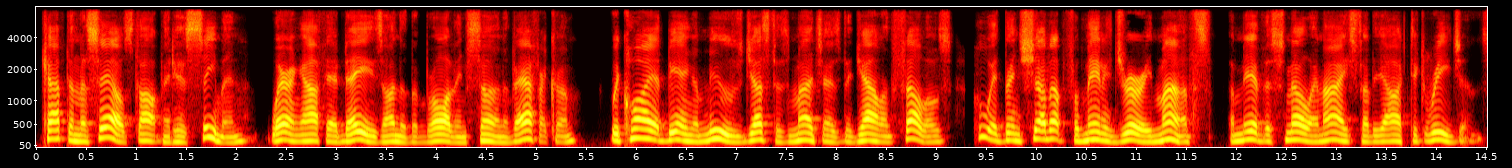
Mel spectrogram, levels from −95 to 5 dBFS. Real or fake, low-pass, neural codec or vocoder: fake; 7.2 kHz; codec, 16 kHz, 2 kbps, X-Codec, HuBERT features, trained on balanced general audio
